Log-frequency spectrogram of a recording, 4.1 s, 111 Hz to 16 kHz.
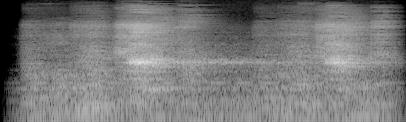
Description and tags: MOTTE Adrien 2017 2018 NoiseDisturbingMachine
This is a recording from a coffee machine that has been inverted and I added it a reverb (default settings from the Gverb tool of Audacity). I did a fade out too.
Typologie de Schaeffer :
C'est un enregistrement combinant des impulsions complexes (X') et du continu complexe (x).
Masse : groupe nodal
Timbre Harmonique : éclatant
Grain : rugueux
Dynamique : violente
Profil mélodique : variations glissantes
Profil de masse : calibre
abstract, disturbing, industrial, machine, noise, sci-fi, strange, weird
